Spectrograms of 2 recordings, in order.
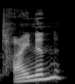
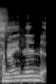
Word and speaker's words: Tynion: I think that's I've heard Tynan. I it's always Tynan because I think like Tiny Onion is kind of like the I think it's like the name of his Substack or something.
